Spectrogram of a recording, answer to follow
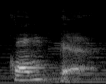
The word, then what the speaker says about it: compare: Now, compare is a verb with 2 syllables that means to juxtapose or to contrast between or amongst whatever it is you have in mind.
